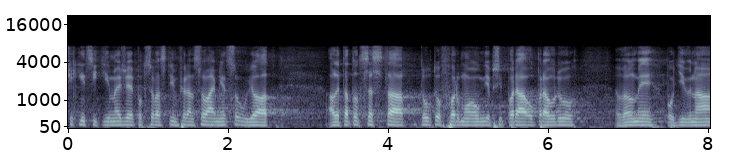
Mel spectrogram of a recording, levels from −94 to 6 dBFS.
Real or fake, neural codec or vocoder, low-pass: fake; autoencoder, 48 kHz, 128 numbers a frame, DAC-VAE, trained on Japanese speech; 7.2 kHz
